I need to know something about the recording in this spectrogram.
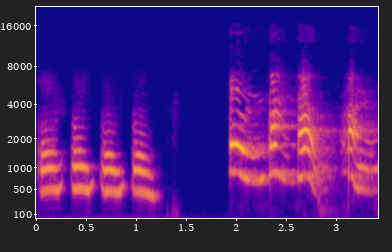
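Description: A female dog lets out four quick, whiny barks, falls silent briefly, then gives a louder run of drawn-out whimpering yelps that rise and fall in pitch, responding to sounds a person is making at it, with no talking.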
